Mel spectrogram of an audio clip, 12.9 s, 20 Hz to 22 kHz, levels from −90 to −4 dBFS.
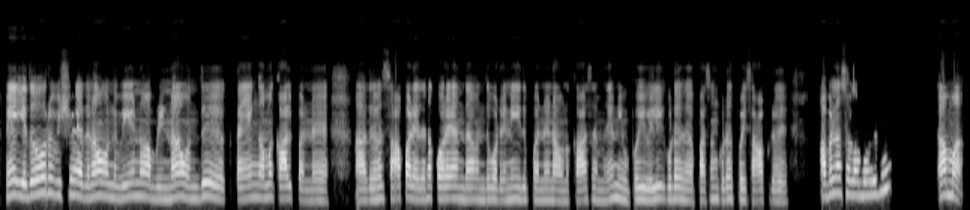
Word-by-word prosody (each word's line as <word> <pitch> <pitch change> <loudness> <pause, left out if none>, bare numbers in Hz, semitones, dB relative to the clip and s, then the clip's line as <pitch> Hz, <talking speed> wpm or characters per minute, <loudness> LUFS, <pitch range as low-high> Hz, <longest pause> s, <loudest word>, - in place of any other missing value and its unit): ஏன் 245 -1 +7
ஏதோ 235 +3 +2
ஒரு 275 -1 0
விஷயம் 235 0 +1
"எதுனா 210 +2 +1
ஒன்னு 210 -2 -4
வேணும் 225 0 +1
அப்டின்னா 185 +1 0 0.2
வந்து, 190 +5 -2 0.4
தயங்காம 205 +2 0
கால் 195 +1 +4
பண்ணு. 165 0 -5 0.6
அதுல 175 +1 -1
வந்து 195 -1 -6
சாப்பாடு 195 -1 +4
எதனா 190 +2 -2
கொறயா 195 +1 +4
இருந்தா, 180 -1 0
வந்து 180 +1 -7
உடனே 175 +2 -4
இது 180 - -8
பண்ணு. 170 0 -5
நான் 160 -1 +1
உனக்கு 160 +1 -11
காசு 175 +2 0
அனுப்புற, 170 +4 -8
நீ - - -5 0.2
போய் 180 0 0
வெளிய 190 +2 -1
கூட 190 0 0 0.3
பசங்க 185 +3 -8
கூட 185 +1 -2
போய் 170 -2 -5
சாப்பிடு." 160 -1 -2 0.6
அப்டிலாம் 265 +3 +1
சொல்லும்போது 235 0 0 1.0
ஆமா. 230 -2 +4
190 Hz, 170 wpm, -24 LUFS, 175-215 Hz, 1.0 s, ஏன்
